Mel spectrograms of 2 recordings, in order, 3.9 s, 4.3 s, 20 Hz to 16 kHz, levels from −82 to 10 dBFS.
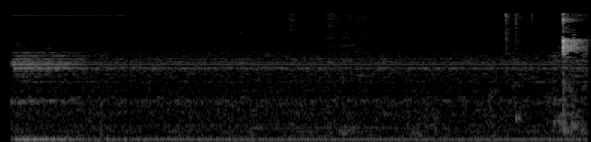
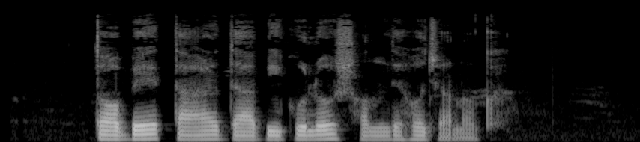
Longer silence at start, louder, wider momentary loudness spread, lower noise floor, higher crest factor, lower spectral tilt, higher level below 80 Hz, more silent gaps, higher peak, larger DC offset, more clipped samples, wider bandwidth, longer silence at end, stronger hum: second, 0.1 s vs 0.65 s; second, -30 LUFS vs -21 LUFS; first, 17 LU vs 14 LU; second, -58 dBFS vs -67 dBFS; first, 38 dB vs 20 dB; second, 0.5 dB/octave vs -6.5 dB/octave; second, -68 dBFS vs -54 dBFS; neither; about the same, 0 dBFS vs -2 dBFS; neither; neither; about the same, 11.5 kHz vs 11 kHz; second, 0 s vs 1.05 s; neither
